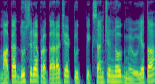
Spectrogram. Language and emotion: Goan Konkani, neutral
